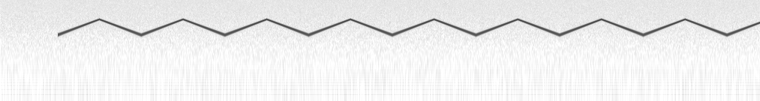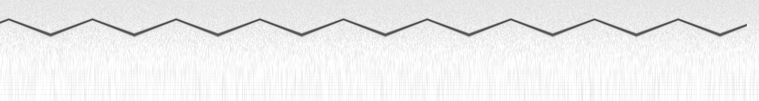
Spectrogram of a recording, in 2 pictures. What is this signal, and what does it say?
A tone that sweeps in pitch again and again. There is no code.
